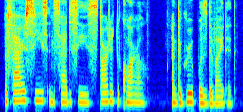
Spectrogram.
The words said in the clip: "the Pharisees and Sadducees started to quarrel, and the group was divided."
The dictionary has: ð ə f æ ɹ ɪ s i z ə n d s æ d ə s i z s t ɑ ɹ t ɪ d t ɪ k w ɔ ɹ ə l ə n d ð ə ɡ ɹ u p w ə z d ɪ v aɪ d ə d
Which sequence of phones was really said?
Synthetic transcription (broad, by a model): ð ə f æ ɹ ɪ s i z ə n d s æ d ə s i z s t ɑ ɹ t ɪ d t ɪ k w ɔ ɹ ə l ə n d ð ə ɡ ɹ u p w ə z d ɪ v aɪ d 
